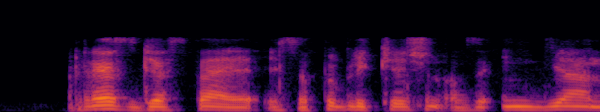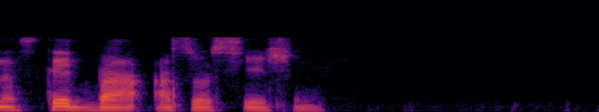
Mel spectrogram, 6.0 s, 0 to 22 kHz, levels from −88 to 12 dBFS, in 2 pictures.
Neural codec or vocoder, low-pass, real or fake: codec, 16 kHz, 6 kbps, DAC; 5.4 kHz; fake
